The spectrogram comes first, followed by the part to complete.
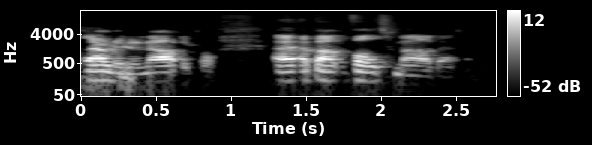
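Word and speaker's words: Woltemade: in an article about Voltada. That's the pronunciation. We're not calling him Voldemort. We're not calling him Vault Maid or whatever the hell else anyone's calling is the one.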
